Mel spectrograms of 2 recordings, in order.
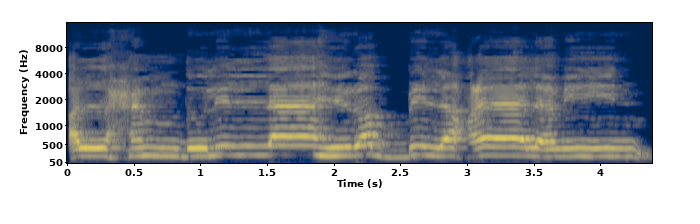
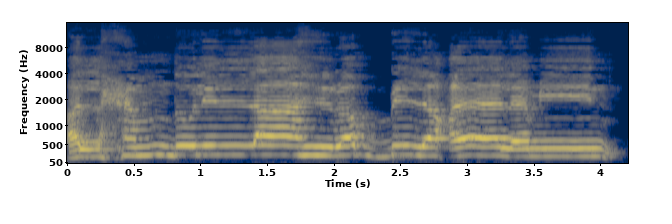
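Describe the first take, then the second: The two takes are said the same way.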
